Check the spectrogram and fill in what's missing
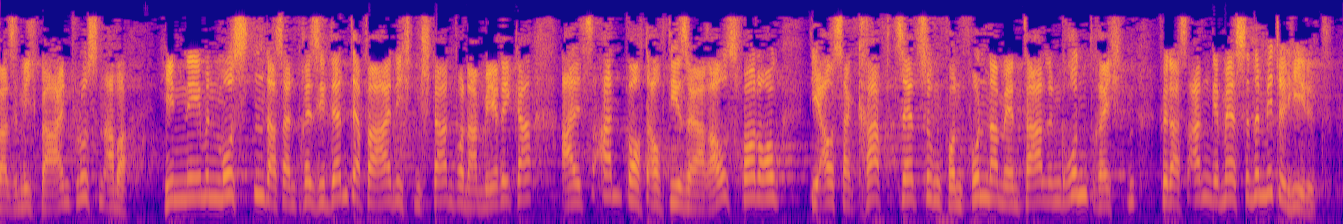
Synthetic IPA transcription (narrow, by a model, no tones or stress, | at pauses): aɪzənɪçt̚b̥əʔaɪnflʊsn̩ʔaːbɐ | hɪnːeːmənmʊstn̩d̥asaɪnpʁ̥ɛzidɛnt̚d̥eːɐfɛɐʔaɪnɪçtn̩ʃtaːtn̩fɔnameːʁɪka | ʔalsʔantv̥ɔʁtaʊfd̥iːzəhɛʁ̞aʊsfɔɐɾəʁ̞ʊŋd̥iːʔaʊsɐkʁ̥aftz̥ɛt͡sʊŋfɔnfʊndamɛntaːlənɡʁʊntʁɛçtn̩ | fyːɐdasʔanɡəmɛsənəmɪtl̩hiːlt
